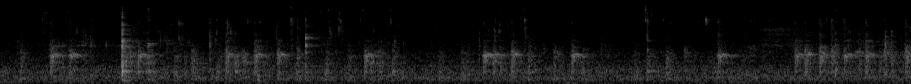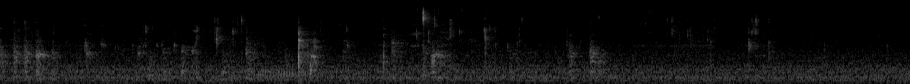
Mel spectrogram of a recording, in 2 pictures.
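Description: Close-miked eating sounds: chewing a mouthful of creamy mac and cheese, with a few sharp clinks of a metal spoon against the ceramic baking dish.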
